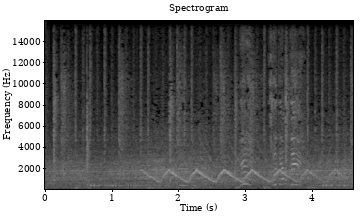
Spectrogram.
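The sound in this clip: Police siren in a GTA-like driving video game, wailing in repeated rising and falling sweeps that begin after a moment of traffic and engine hum and continue steadily above it.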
